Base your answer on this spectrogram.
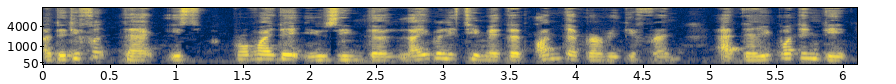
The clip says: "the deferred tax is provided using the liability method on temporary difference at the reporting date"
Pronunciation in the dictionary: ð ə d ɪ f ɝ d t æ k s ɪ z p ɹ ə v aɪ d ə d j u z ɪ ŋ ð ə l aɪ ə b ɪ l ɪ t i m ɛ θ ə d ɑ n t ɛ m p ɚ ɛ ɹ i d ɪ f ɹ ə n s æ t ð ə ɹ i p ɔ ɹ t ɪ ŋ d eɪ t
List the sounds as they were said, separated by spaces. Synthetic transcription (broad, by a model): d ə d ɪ f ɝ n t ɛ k ɪ s p ɹ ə v aɪ d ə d j u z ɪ ŋ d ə l aɪ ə b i l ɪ t i m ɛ t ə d ɑ n t ɛ m p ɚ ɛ ɹ i d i f ɹ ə n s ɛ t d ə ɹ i p ɔ t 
